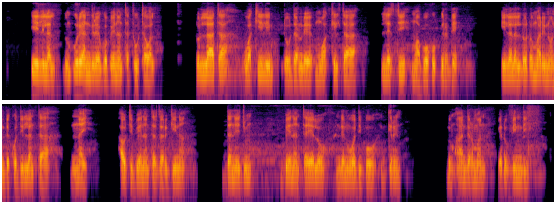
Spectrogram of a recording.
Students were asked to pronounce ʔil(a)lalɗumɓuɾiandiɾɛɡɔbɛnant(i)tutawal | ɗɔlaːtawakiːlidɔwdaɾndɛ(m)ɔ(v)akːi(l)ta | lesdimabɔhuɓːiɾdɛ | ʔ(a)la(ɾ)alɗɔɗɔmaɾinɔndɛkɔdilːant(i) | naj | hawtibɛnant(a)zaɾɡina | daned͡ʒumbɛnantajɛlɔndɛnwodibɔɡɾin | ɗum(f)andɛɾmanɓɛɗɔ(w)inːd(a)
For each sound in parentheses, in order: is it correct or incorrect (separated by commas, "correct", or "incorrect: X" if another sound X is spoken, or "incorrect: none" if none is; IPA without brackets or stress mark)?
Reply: incorrect: i, incorrect: a, correct, incorrect: w, correct, incorrect: i, incorrect: l, incorrect: a, correct, incorrect: h, incorrect: v, incorrect: i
